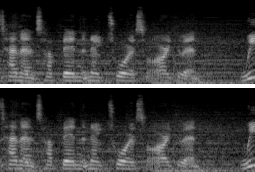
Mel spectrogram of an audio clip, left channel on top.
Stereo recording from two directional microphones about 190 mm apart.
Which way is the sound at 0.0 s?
20° left (ahead or behind).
